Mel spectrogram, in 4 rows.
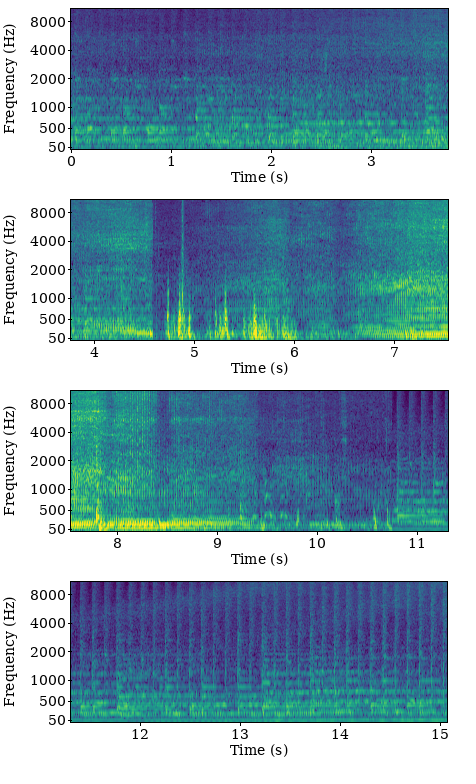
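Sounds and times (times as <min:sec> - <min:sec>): small motorbike engine revving: 0:00.0 - 0:10.8.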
